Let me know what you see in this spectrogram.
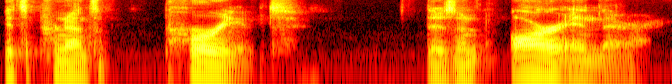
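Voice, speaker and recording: A man's voice: on the low side, animated, normal speed. A man, the show's producer, cutting in to correct and scold the hosts pedantically. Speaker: show producer. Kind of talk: comedic correction segment.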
